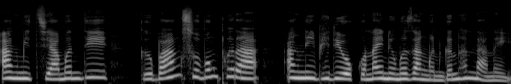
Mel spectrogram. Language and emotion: Bodo, surprised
